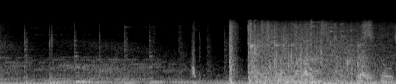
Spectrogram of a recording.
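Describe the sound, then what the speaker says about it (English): A magical power crystal in a fantasy tabletop game shatters as a sound effect: a sharp crash breaks into a long, bright spray of crackling glassy fragments, following softer rhythmic ticking. "The last crystal shatters"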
